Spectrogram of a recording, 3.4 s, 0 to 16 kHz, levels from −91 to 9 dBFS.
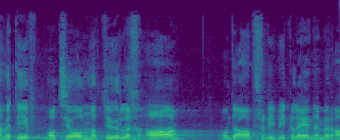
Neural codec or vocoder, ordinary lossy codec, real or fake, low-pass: none; AAC, 48 kbps; real; 14.4 kHz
